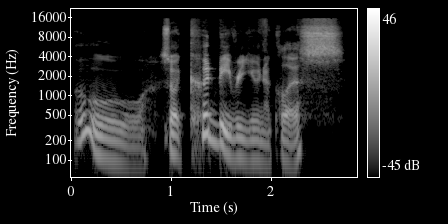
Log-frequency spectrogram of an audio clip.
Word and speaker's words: Reuniclus: It's Reuniclus. – Of course, yeah. Reuniclus.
